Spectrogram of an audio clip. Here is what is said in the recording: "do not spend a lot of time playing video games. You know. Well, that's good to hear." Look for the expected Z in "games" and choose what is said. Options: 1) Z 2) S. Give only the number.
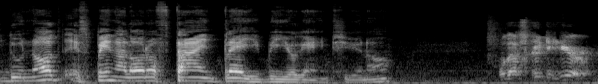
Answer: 2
